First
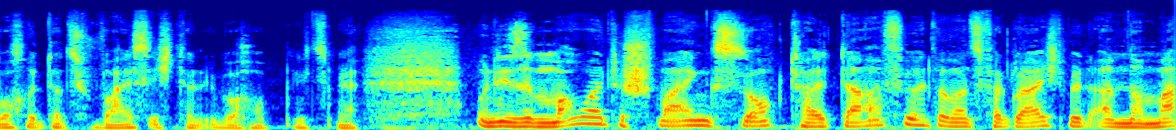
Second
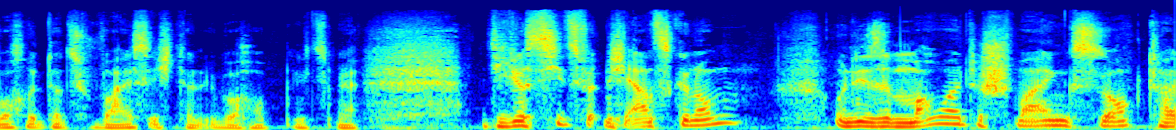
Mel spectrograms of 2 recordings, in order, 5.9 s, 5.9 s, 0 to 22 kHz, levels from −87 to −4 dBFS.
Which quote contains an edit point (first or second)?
first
